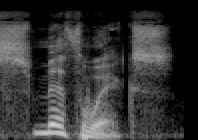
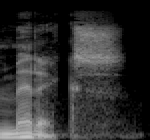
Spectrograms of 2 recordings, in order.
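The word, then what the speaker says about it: Smithwick's: gate brewery in dublin the ale is often mispronounced in america as smithwicks if one of your friends foolishly sidles up to the bar and incorrectly orders a smithwicks it's not exactly fighting words but very nicely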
